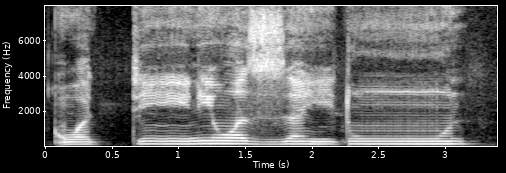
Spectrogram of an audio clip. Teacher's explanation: Vav harfi lablar sar oldiga do'rdayibroq, cho'chchaytiribroq chiqariladi. Va bo'lib shunda to'g'ri chiqadi.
